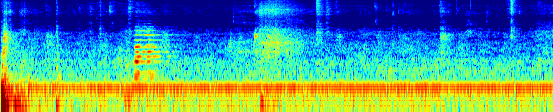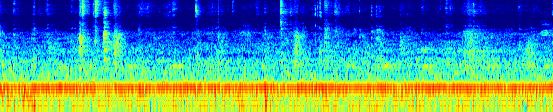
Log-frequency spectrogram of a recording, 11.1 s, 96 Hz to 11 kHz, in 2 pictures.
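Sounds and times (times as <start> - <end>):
steady low hum: 0.0 - 11.0
vehicle horn toot: 1.2 - 1.8.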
